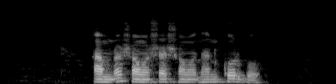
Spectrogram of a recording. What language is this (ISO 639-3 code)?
ben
